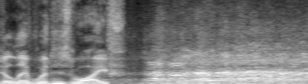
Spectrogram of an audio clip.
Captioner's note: audience laughing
